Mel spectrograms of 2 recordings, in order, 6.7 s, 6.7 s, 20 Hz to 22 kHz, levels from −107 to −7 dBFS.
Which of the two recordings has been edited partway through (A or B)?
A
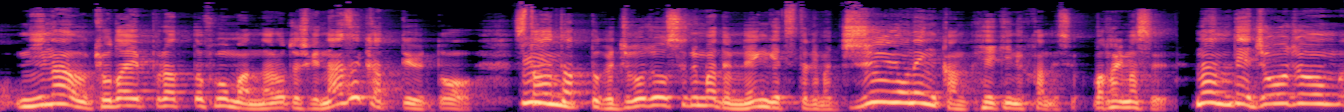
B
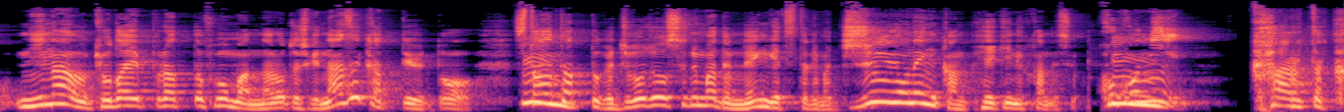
B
